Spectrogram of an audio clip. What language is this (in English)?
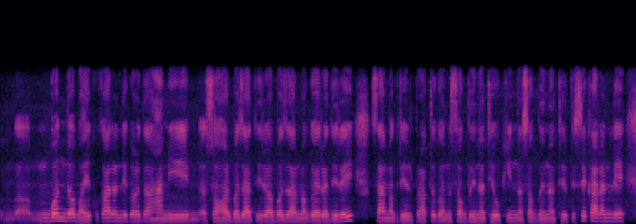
Nepali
